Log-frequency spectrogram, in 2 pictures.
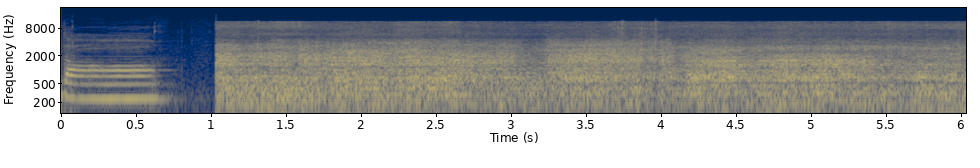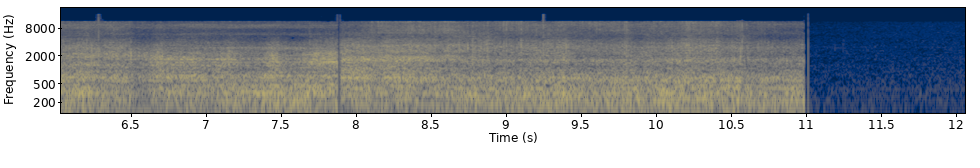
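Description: A blowtorch flame roars steadily.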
